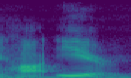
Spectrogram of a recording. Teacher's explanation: The accent's on the last syllable.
